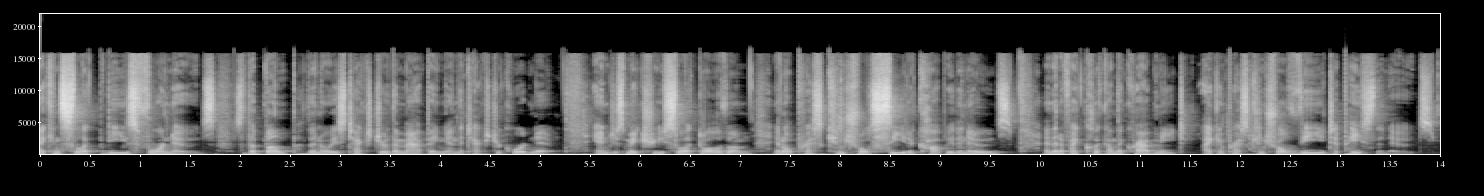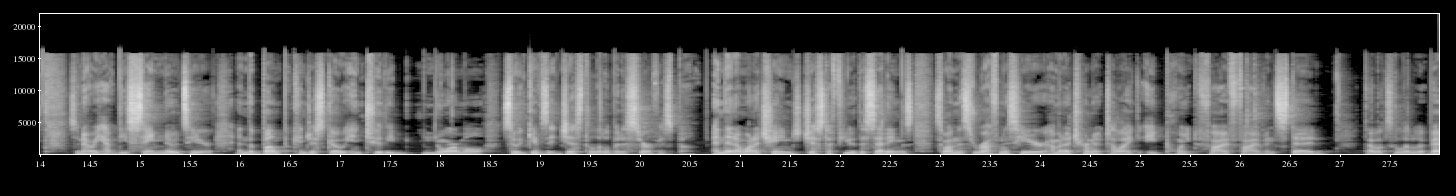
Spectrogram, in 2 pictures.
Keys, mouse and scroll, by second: 0.2 shift+click, 1.1 shift+click, 1.3-2.1 shift+scroll up 2, 2.1-3.2 shift+scroll up 1, 2.7-8.0 shift+drag, 8.0 ctrl+c, 10.9-11.9 right drag, 10.9-12.1 scroll down 1, 11.0-12.7 middle drag, 11.9 ctrl+v, 12.7-15.3 typing, 13.2 click, 13.7 click, 14.2 click, 14.9 click, 15.2-16.1 scroll up 1, 16.1 scroll up 1, 16.3-18.0 drag, 19.0-19.7 shift+scroll up 1, 19.7-21.2 scroll up 1, 21.2 scroll up 1, 23.5 click, 23.9 click, 25.6 typing, 26.1 Return, 27.6-27.9 middle drag.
